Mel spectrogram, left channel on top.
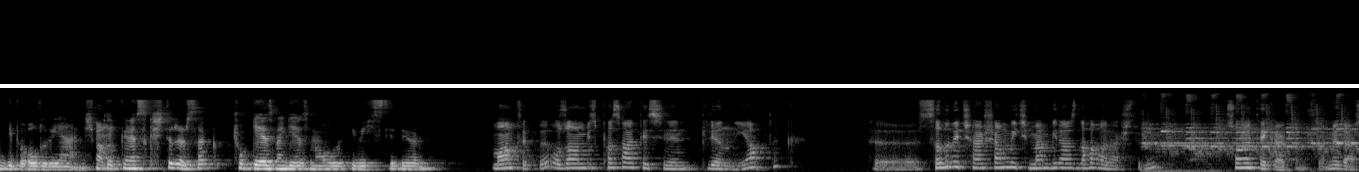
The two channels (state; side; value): silent; left; digital silence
